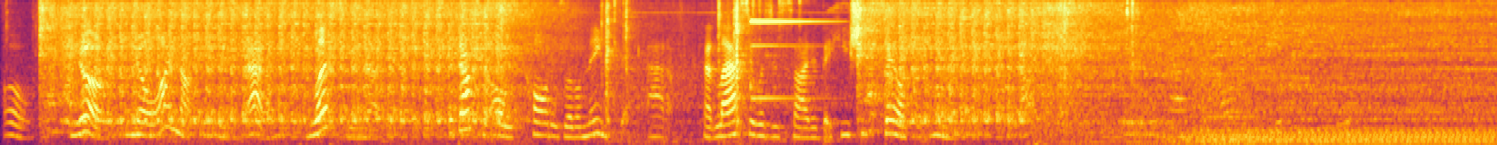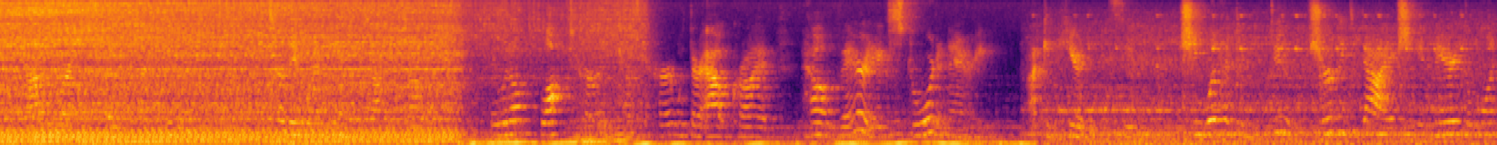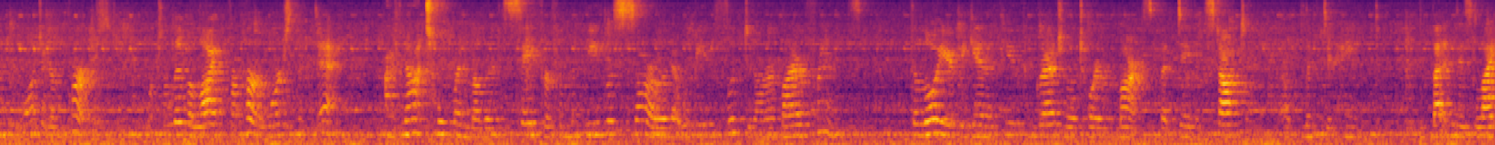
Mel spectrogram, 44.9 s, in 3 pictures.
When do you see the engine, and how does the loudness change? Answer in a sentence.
You can hear the engine from 0.0 to 44.8 s, getting quieter.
